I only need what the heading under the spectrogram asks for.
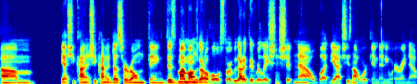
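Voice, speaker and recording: A man speaks at medium pitch and a fairly quick pace, his tone bright and sharp. The delivery is monotone and flat, set against a quiet background. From Canada, Calgary. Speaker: musician in addiction recovery. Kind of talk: podcast interview.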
